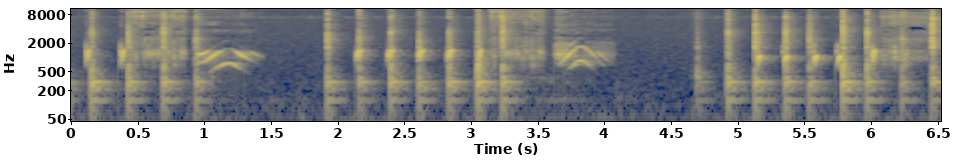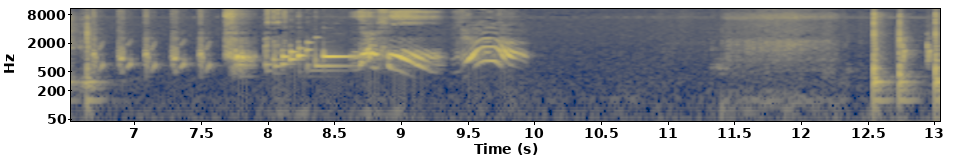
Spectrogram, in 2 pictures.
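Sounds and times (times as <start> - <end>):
plastic toy knocking on table: 1.9 - 3.5, 4.7 - 6.8, 12.5 - 13.0.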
